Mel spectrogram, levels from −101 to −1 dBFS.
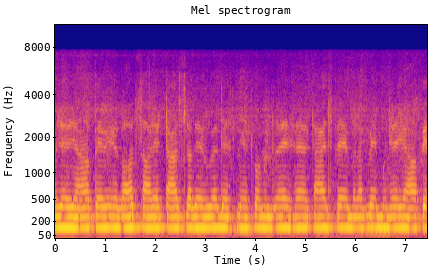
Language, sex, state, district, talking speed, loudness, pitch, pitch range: Hindi, male, Odisha, Khordha, 145 wpm, -14 LUFS, 130 Hz, 125-130 Hz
